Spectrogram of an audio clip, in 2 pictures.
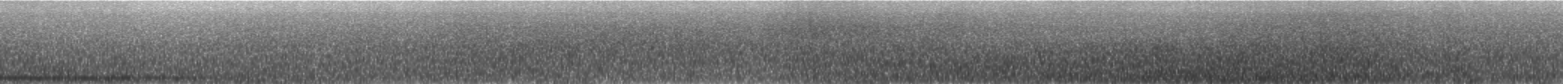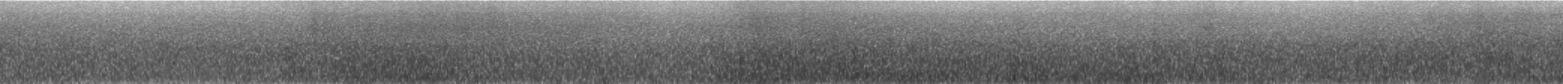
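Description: Sea waves breaking offshore and washing up a flat sandy beach, the surge swelling and easing every few seconds.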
